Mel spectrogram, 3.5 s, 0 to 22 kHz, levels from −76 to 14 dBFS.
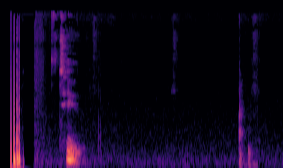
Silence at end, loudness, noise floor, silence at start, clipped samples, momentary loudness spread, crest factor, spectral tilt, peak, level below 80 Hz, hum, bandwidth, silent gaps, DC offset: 0.4 s; -23 LUFS; -60 dBFS; 0.15 s; under 0.1%; 24 LU; 26 dB; -6.5 dB/octave; -2 dBFS; -42 dBFS; none; 17 kHz; none; under 0.1%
